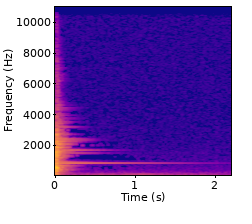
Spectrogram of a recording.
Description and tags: Chair-Folding Chair-Metal-Back Hit-01
The sound of a metal folding chair's back being flicked with a finger.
